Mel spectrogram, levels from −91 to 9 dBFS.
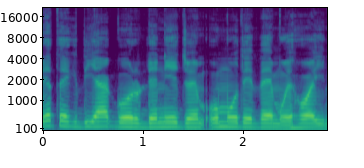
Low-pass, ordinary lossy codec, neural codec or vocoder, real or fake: none; none; none; real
